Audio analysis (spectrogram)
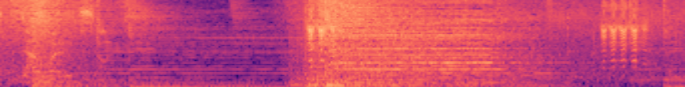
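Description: A goat in The Witcher video game bleats several times in wavering, nasal cries, fairly close, over a layered game soundscape with some whooshing and a crash-like burst midway.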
